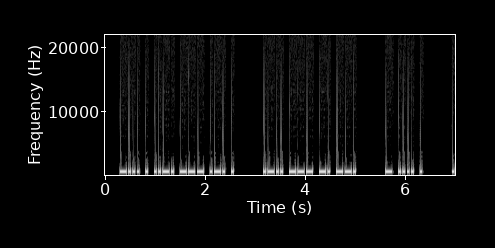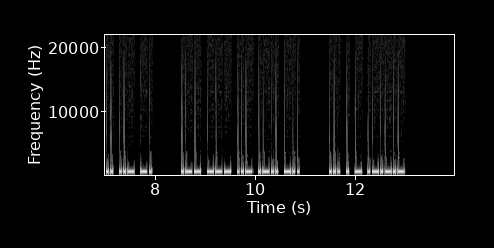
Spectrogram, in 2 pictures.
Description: Morse code, heard as a keyed tone, about 27 wpm, 700 Hz. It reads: BEFORE LONG THE SUN WOULD SET.
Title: 2x Word-Spacing - Sentences from Top 400 Words - 28wpm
